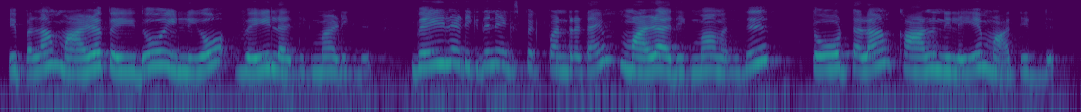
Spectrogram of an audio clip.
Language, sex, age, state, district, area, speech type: Tamil, female, 30-45, Tamil Nadu, Viluppuram, urban, spontaneous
